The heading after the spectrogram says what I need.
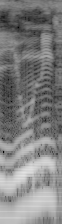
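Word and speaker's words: unique: जो यूनिक है ना, यूनिक, यूनिक बताइए, यू का जो प्रोनाउंसिएशन है वो यो है, अब यो है तो वो क्या है, कॉन्सोनेंट प्रोनाउंसिएशन, दो तरीका का प्रोनाउंसिएशन होता है, कॉन्सोनेंट एंड वोवेल।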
